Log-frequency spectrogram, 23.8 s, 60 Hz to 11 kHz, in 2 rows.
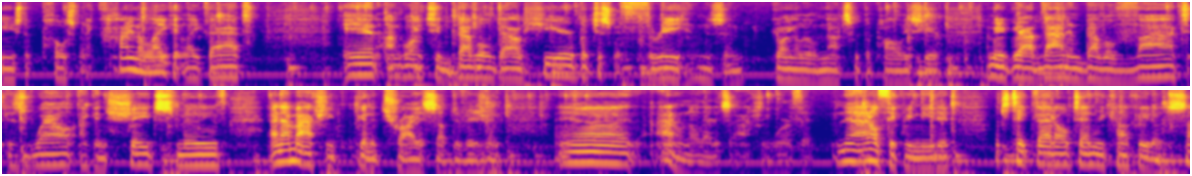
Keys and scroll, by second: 1.4 Tab, 2.2 alt+a, 3.8 Tab, 4.5 alt+a, 5.2 2, 5.8 Tab, 6.4 ctrl+b, 6.5 Tab, 6.5 alt+a, 9.2 alt+a, 10.4 ctrl+b, 12.1 Tab, 13.5 alt+a, 15.5 ctrl+1, 16.7 alt+a, 20.5 alt+a, 21.2 Tab, 21.4 a, 22.3 alt+n, 22.4 alt+a, 23.1 Tab, 23.5 alt+a, 23.6 alt+n.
